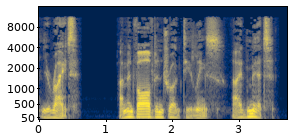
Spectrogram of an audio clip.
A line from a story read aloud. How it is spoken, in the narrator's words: my voice low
